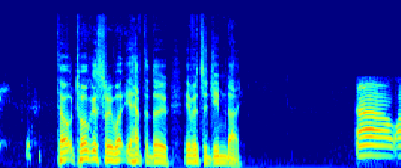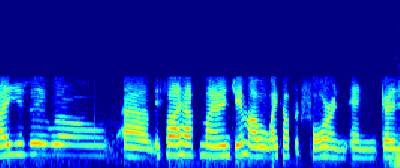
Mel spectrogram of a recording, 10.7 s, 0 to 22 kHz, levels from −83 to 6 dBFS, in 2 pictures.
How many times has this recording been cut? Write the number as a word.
zero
